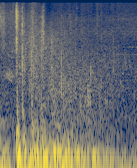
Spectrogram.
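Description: A Confringo blasting spell cast in the video game Hogwarts Legacy, a brief loud booming burst with a rumbling low-end tail, heard alone.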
